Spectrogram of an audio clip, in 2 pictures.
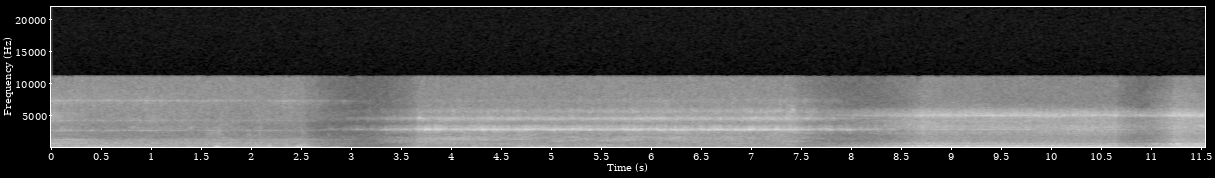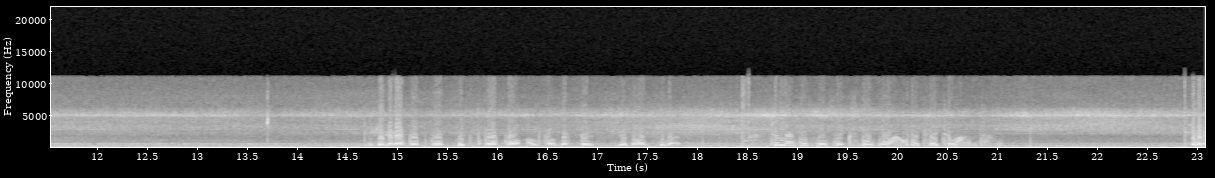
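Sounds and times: jet engine whine: 0:00.0 - 0:23.0
low jet rumble: 0:00.0 - 0:23.0.

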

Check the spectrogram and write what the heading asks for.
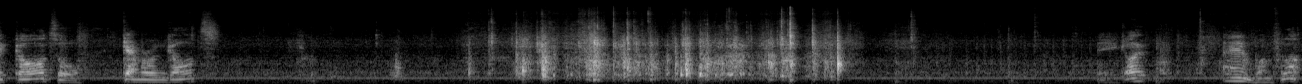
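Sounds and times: plastic figures clattering: 0:05.1 - 0:08.6.

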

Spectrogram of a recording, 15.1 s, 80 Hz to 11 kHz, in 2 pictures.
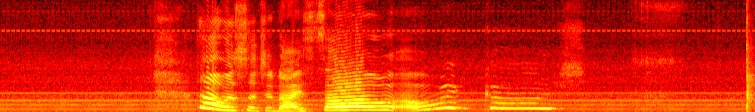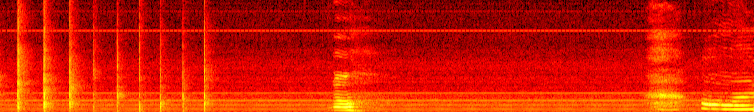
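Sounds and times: electrical mains hum: 0:00.0 - 0:15.0
woman murmuring: 0:10.9 - 0:11.4.

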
